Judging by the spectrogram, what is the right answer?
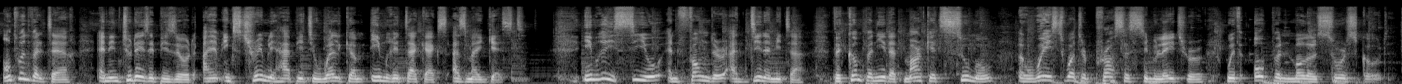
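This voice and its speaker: A man's voice: fairly high pitch, darkish tone. A man hosting a podcast, opening the show from a script and then asking a guest polite, eagerly worded questions. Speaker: podcast host. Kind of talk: scripted intro and interview questions.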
